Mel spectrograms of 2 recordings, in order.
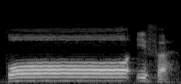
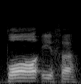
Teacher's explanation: we have the alif followed by a hamza, okay, in the same word. So then you have to make it long. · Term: connected mad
